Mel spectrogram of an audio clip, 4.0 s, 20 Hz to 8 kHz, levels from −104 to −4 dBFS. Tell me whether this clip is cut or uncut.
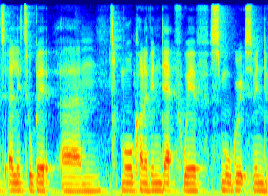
uncut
